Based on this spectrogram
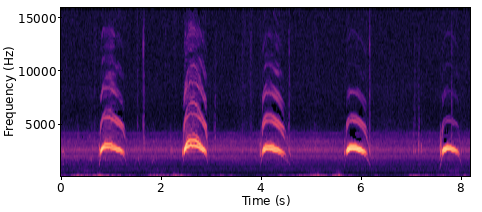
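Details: A Royal albatross chick welcomes its mother back to the nest with a skycall, filmed by nest camera on 8 June 2024: five rising-then-falling whistled notes roughly every 1.7 seconds, each with bright overtones, amid low wind rumble.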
